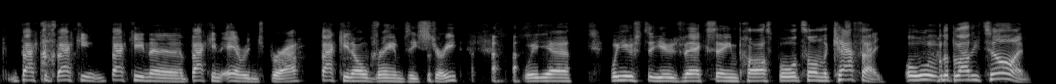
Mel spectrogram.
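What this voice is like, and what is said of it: Put-on Australian accent. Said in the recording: “We have an Australian accent, right? We're going to do Mark Drake for properly.”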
